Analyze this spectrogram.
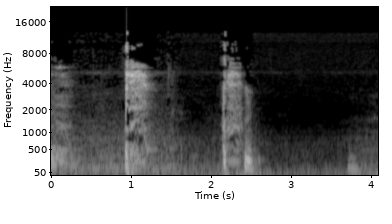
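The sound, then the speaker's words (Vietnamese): Two harsh coughs from a monk who has been ill for several days during a Buddhist dharma talk. The second cough has a quick follow-on and a throaty edge, and a faint sound follows later. “Tôi không phải là có thói quen ho, từ mấy ngày nay nó muốn bệnh rồi ho, không có thói quen ho.”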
